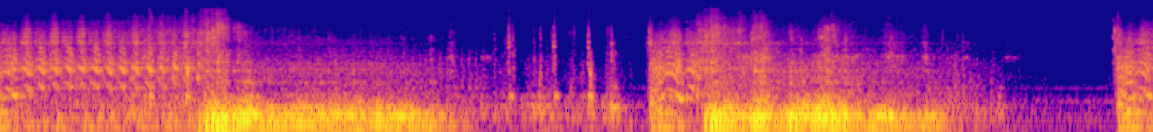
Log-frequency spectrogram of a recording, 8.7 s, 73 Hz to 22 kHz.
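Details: 1980 Chevy LUV pickup, barely run in years, vacuum line plugged, anti-dieseling solenoid reconnected, fuel pump running, owner suspects air drawn in on the fuel side: catches, idles low and lumpy, fades, fires again; rough idle.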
